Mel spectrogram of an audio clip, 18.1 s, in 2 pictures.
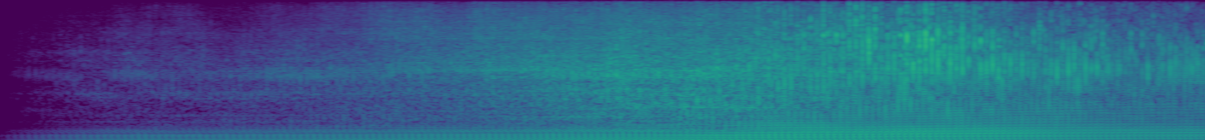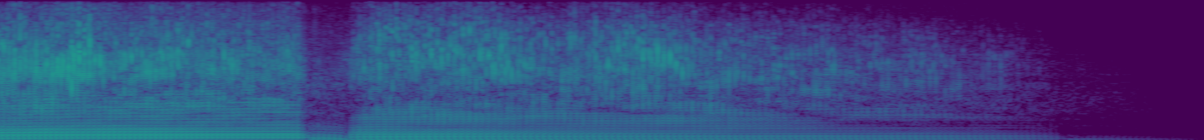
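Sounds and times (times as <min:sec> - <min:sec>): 
motorcycle passing by: 0:00.1 - 0:17.1.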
